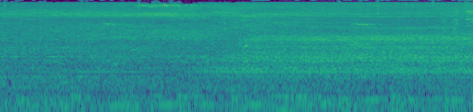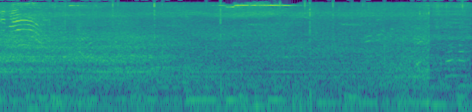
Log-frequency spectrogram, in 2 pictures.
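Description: Foam cannon running, a steady rush of air and foam over a low motor hum that swells in the middle. A brief high squeal, like a child's, comes about halfway through.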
